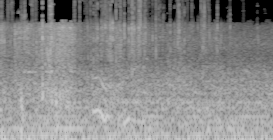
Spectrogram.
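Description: Supermarket food-hall background: a steady low hum with faint distant voices, and crinkling of plastic-wrapped fruit punnets being handled.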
